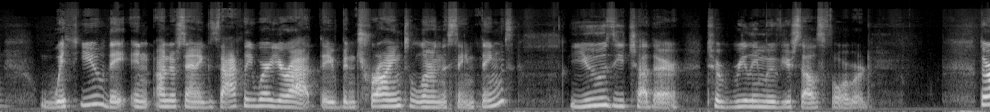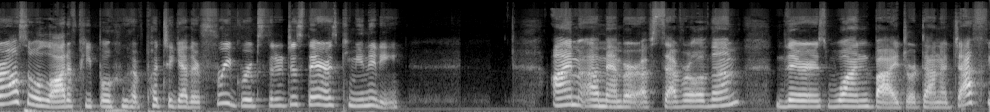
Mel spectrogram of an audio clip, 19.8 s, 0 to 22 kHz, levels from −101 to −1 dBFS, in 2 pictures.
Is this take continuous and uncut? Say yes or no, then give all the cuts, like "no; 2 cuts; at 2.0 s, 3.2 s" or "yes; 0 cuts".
yes; 0 cuts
